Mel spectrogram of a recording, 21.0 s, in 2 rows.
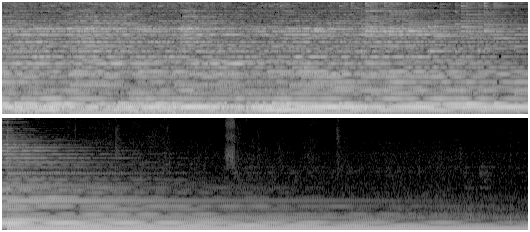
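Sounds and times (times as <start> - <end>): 
flat-bodied tambura tuned a d d d played dynamically: 0.0 - 14.5.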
